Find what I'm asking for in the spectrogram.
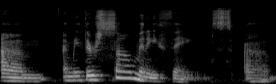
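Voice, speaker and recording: Fairly low in pitch, the woman has a plain, everyday voice. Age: 60s. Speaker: professor of teacher education. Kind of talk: interview conversation.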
